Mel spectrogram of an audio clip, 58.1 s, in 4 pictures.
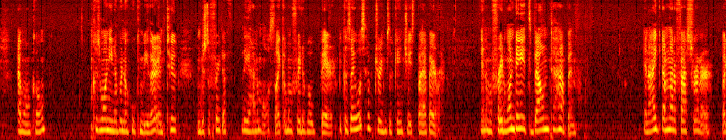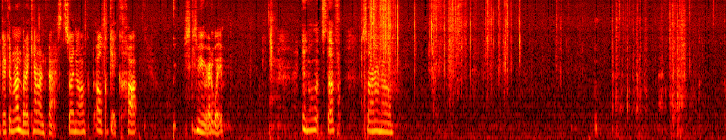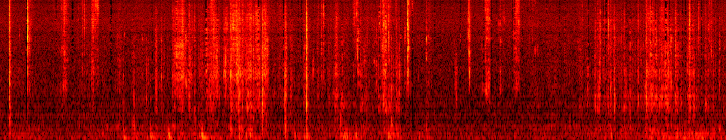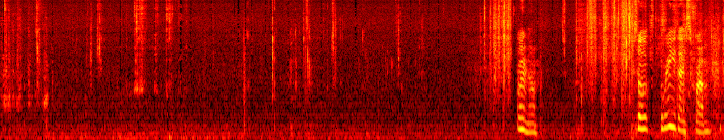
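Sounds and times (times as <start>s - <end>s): person chewing food: 46.2s - 47.3s.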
